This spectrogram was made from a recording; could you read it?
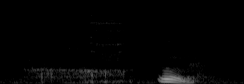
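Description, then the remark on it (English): A soft slurping sip of a drink, followed by a short, louder voiced exhale like a satisfied "ahh." “There's another sip.”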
